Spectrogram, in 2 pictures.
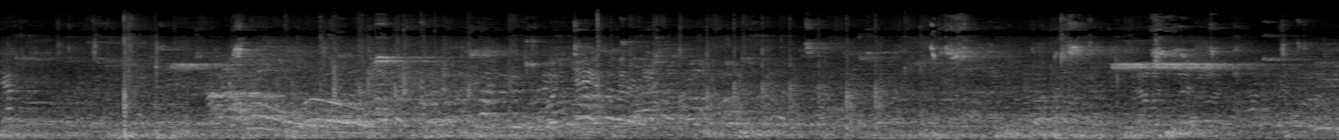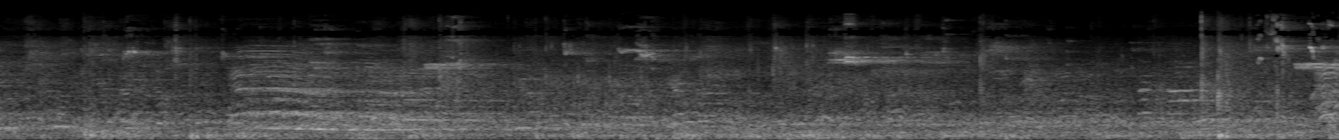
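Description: Young men and women shout and call out in a large echoing hall.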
